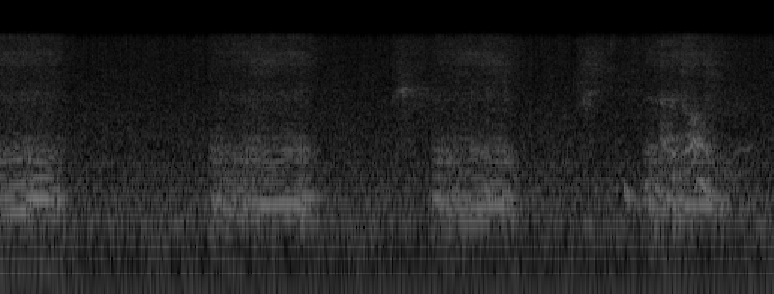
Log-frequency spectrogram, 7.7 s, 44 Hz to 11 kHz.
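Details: Soft, rough snoring on each breath, about four breaths in eight seconds in a quiet room, from a 7-month-old American Bulldog puppy sleeping after an energetic walk; snoring.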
